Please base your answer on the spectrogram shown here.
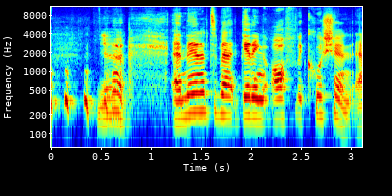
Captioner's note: chuckles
